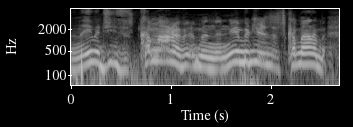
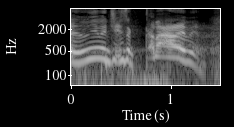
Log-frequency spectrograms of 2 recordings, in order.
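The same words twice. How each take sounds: First: A firm retold rebuke, a little raised; commanding prayer. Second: Much higher, climbing rebuke of a demon; forceful command. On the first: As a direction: cast it out, steady and insistent. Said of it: "and I just said". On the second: Retold or imitated. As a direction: drive it out at full force. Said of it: "I said".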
